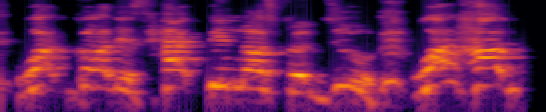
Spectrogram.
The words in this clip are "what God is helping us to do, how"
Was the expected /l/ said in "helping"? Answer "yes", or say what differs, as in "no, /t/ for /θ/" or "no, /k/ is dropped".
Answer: no, /l/ is dropped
